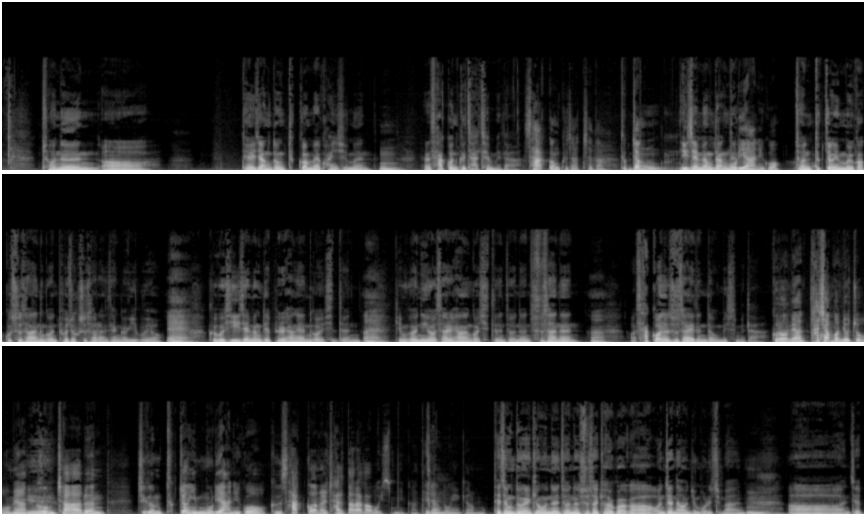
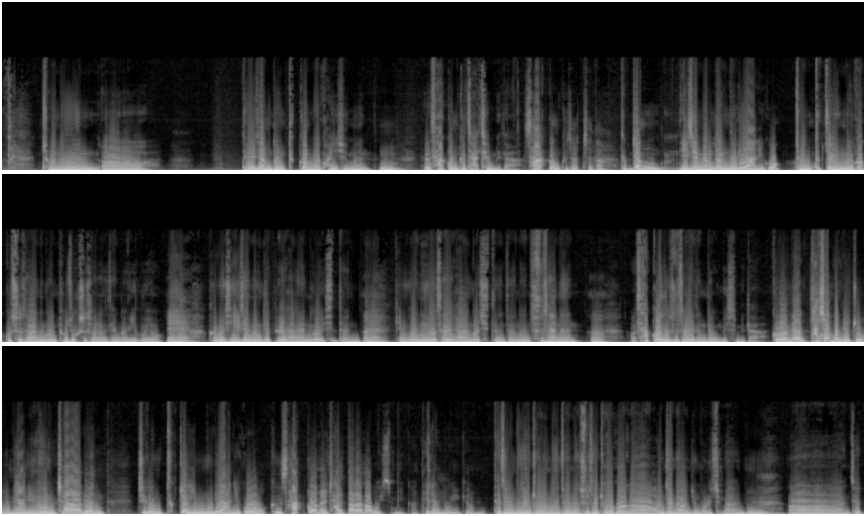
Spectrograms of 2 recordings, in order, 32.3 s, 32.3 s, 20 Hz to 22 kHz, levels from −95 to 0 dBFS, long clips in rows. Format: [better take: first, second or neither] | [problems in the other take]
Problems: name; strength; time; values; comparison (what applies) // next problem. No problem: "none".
first | distortion; heavy; 6 dB below the speech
